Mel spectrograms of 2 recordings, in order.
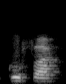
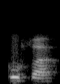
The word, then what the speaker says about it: goofer: So they would spell it like gopher, but they would add an extra O and say goofer.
